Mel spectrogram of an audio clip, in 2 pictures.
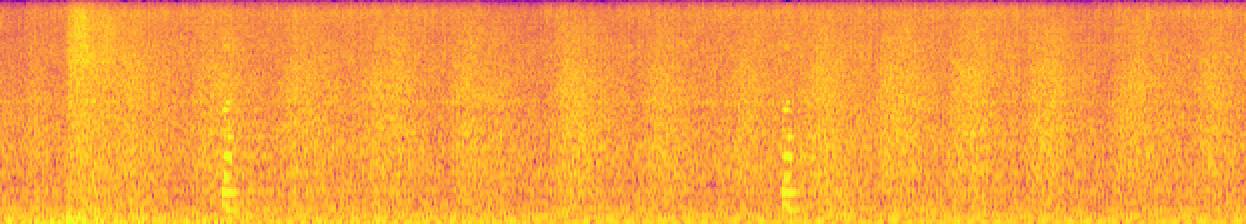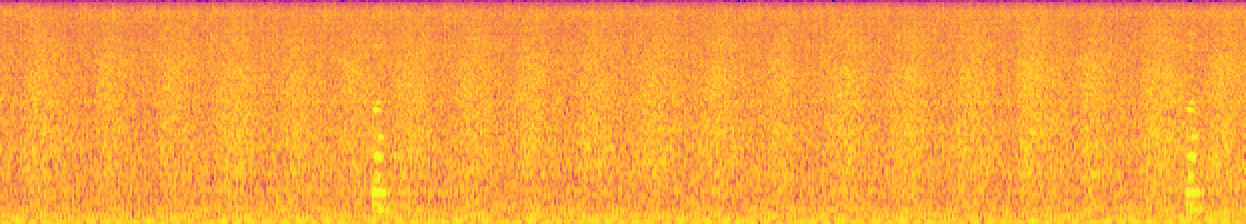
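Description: A speedboat engine roars steadily.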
